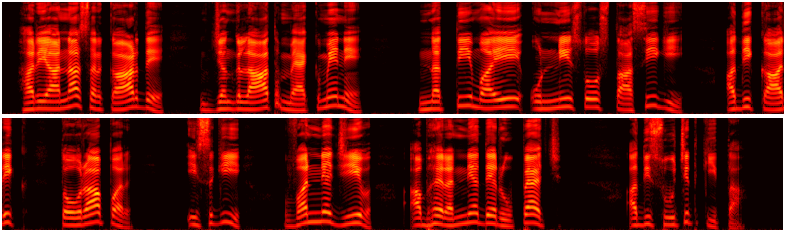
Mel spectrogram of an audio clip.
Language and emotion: Dogri, neutral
